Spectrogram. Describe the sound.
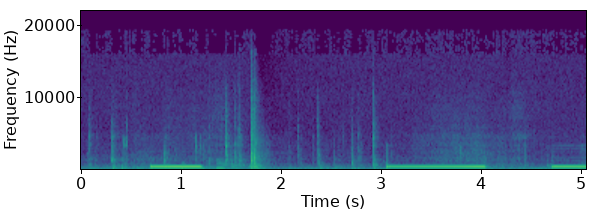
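Telephone ringing tones from a call being placed: steady low-pitched beeps, one short, one lasting about a second, and a third cut off, separated by gaps, over busy background noise and faint voices.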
